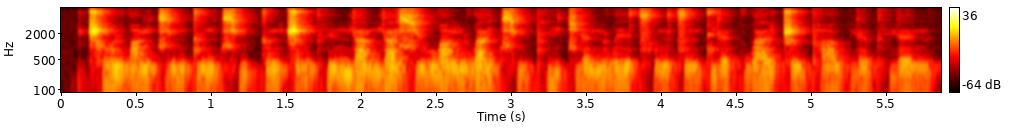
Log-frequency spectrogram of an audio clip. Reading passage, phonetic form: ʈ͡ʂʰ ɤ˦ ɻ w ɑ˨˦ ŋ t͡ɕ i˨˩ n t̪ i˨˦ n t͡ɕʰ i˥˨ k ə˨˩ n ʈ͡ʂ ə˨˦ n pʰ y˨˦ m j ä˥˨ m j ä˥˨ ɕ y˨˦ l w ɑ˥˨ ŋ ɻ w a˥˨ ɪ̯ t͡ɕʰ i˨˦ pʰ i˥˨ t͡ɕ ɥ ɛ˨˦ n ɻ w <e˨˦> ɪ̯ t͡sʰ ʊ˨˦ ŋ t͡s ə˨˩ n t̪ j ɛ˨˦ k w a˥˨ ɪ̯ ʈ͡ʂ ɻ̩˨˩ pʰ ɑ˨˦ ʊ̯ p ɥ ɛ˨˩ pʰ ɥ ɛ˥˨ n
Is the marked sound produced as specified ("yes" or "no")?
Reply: no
